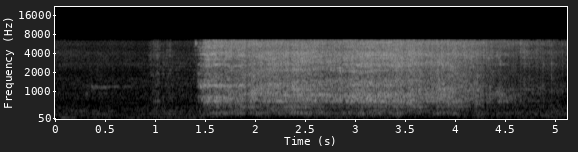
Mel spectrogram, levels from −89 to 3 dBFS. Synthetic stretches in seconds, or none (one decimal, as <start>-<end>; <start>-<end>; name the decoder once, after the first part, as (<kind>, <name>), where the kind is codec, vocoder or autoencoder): 0.0-1.0 (codec, DAC); 1.5-2.4; 3.5-5.1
